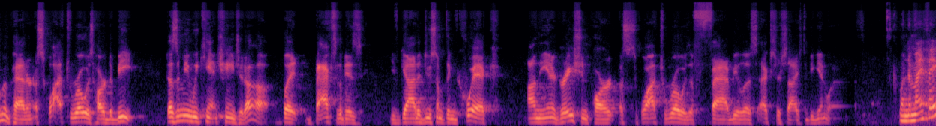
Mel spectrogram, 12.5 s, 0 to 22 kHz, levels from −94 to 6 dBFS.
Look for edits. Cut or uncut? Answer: cut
